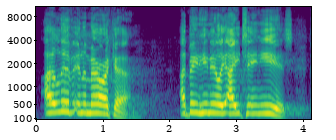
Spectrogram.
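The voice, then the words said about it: Australian accent. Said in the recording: “the Australian one ... I'm an Australian.”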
